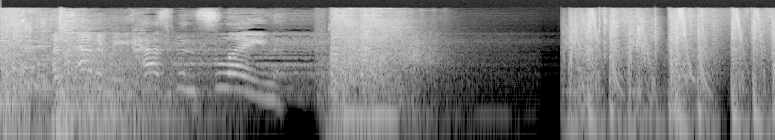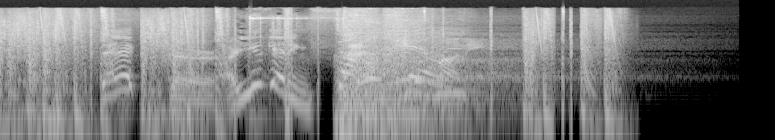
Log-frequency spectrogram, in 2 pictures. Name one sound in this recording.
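Fighting sound effects from a video game clash and blast in quick bursts.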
